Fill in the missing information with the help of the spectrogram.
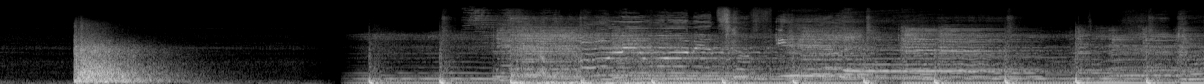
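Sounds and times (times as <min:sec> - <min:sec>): loud bang with rumbling tail: 0:00.8 - 0:02.3.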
